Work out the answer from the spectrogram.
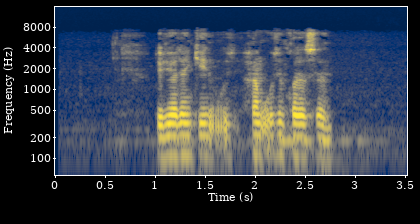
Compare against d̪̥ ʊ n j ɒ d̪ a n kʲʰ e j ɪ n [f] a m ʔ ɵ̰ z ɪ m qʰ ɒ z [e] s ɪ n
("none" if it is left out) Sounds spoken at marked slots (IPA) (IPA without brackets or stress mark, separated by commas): h, a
